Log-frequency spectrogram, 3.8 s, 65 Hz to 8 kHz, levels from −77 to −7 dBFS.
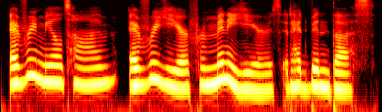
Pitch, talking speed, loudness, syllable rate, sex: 215 Hz, 175 wpm, -17 LUFS, 5.1 syllables/s, female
